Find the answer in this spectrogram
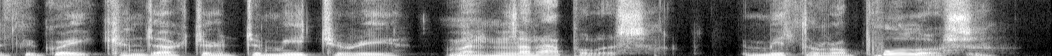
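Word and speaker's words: Mitropoulos: great conductor Dimmitri Metropolis, Metropulos, the correct pronunciation, but he said no one can say that. They can hardly say Metropolis, so I say Metropolis.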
